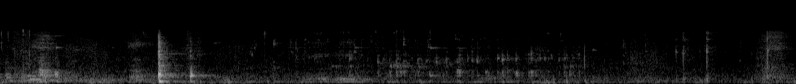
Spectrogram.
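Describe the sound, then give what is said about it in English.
Water is poured for a drink in a steady, gurgling trickle, with a sharp clink near the start as if from a glass, then a few small drips and quiet handling noises. “I just need a drink of water.”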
